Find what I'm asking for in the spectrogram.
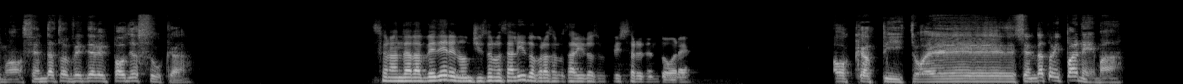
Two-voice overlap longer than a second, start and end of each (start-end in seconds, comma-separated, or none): none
